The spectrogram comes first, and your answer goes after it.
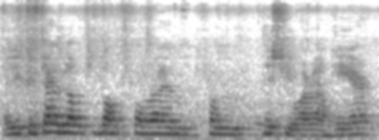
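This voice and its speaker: A man giving an informal software tutorial over slides as a club presenter, halting and often repeating or restarting his phrases. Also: a little high. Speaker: presenter at an amateur radio club. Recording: roomy, distant mic, faint noise.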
